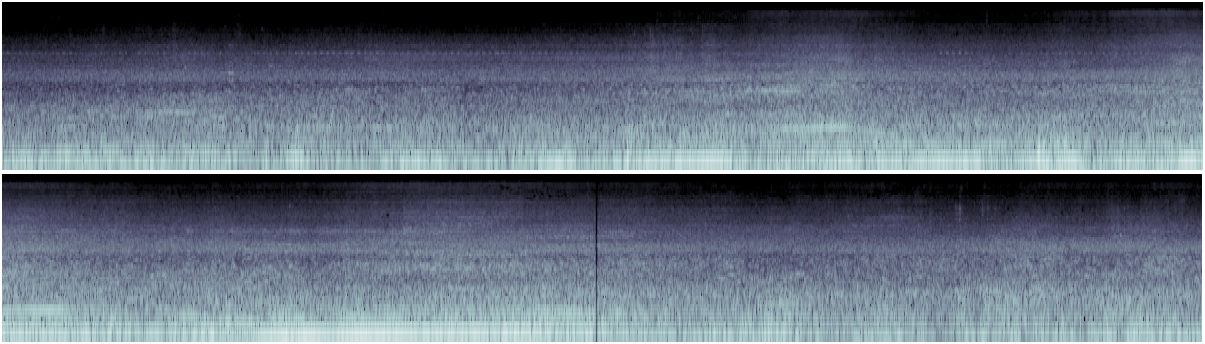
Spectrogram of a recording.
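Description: City road traffic with vehicles passing close by, including a double-decker bus, giving a steady low engine rumble that swells to its loudest a little past the middle.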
